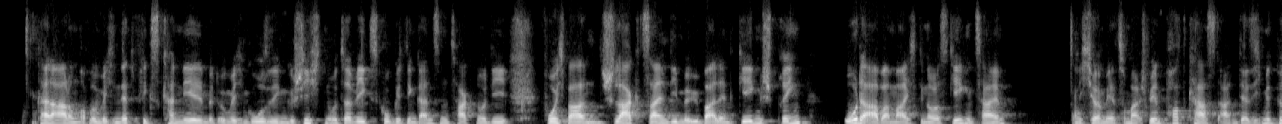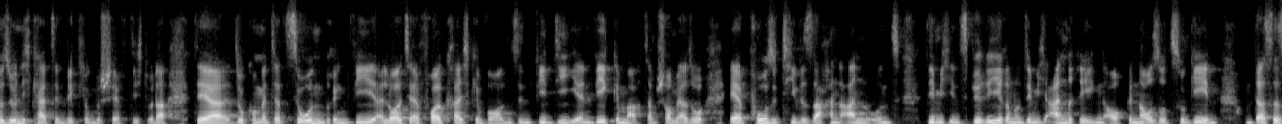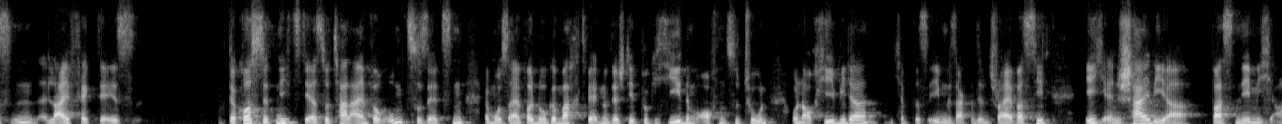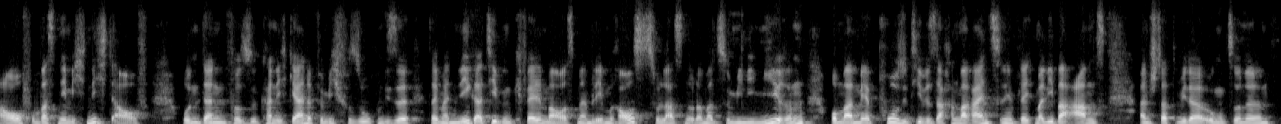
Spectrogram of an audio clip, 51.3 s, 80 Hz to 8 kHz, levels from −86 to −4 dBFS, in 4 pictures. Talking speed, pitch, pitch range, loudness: 200 wpm, 125 Hz, 115-145 Hz, -24 LUFS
